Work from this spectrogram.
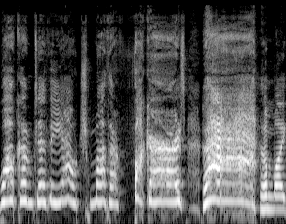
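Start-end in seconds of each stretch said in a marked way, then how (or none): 0.0-2.8 play-acted, piercing, very high, shrill yell. Quoting a line from Netflix's Cowboy Bebop adaptation: imitating Faye shouting. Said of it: "Faye shouts".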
